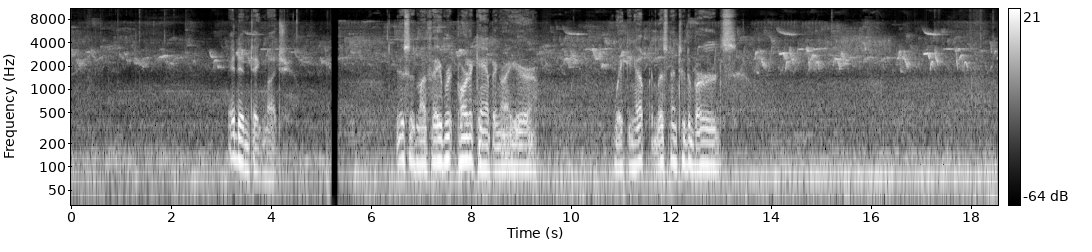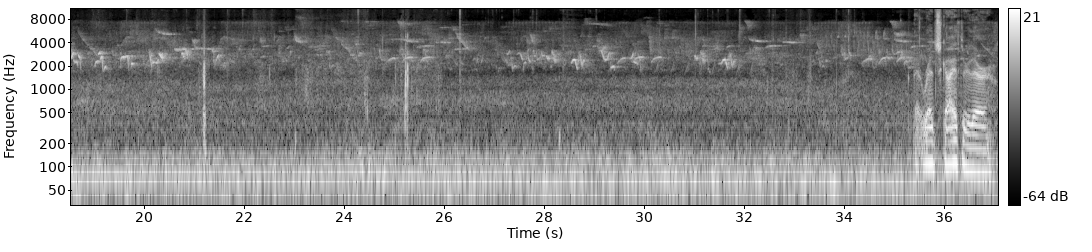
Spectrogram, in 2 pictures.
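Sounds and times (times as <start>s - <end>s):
birds chirping and singing: 0.0s - 37.0s
steady low rumble: 13.2s - 37.0s.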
